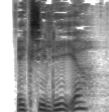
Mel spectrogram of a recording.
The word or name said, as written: eksilere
